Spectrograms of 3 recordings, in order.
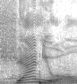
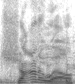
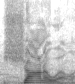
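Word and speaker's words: Schanuel: we found out that his name was not pronounced shanual like we had been saying but shawnawell because austin strickland came right up to us right in front of us and said it's pronounced shawnawell and we looked at him and we were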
